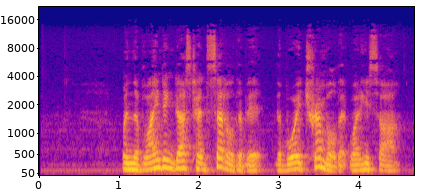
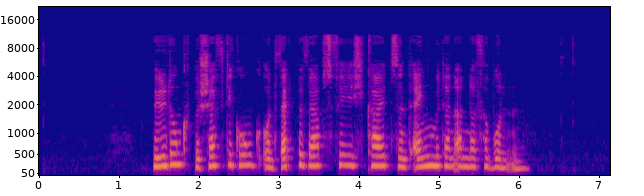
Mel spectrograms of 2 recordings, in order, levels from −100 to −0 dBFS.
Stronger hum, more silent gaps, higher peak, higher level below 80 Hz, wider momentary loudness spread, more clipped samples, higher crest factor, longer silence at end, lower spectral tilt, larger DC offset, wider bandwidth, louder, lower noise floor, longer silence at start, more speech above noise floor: neither; neither; first, 0 dBFS vs -20 dBFS; first, -48 dBFS vs -84 dBFS; about the same, 8 LU vs 8 LU; neither; about the same, 16 dB vs 18 dB; second, 0.15 s vs 1 s; about the same, -7 dB/octave vs -6 dB/octave; neither; about the same, 11.5 kHz vs 11.5 kHz; first, -15 LUFS vs -37 LUFS; second, -46 dBFS vs -86 dBFS; second, 1.05 s vs 1.45 s; second, 32 dB vs 50 dB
